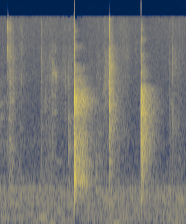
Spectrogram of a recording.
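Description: A bubblegum bubble pops sharply just under a second in, followed by two more quick, sharp snaps of gum.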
